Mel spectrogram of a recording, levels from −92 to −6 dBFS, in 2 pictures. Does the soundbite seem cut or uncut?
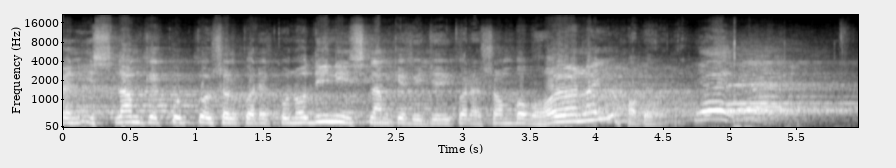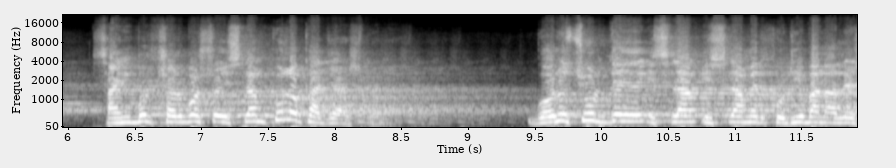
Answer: uncut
